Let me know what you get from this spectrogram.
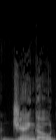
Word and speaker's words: Django: Now, the other thing is you also get a whole bunch of trailers for Django Unchained, or Django, D is silent.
